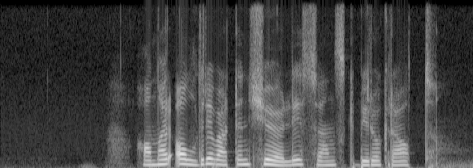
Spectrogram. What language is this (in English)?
Norwegian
